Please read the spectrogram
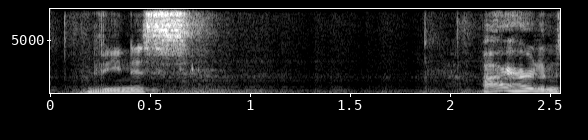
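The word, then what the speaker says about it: venous: It sound like they said Venus, but it's spelled V E N O U S. Venus.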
